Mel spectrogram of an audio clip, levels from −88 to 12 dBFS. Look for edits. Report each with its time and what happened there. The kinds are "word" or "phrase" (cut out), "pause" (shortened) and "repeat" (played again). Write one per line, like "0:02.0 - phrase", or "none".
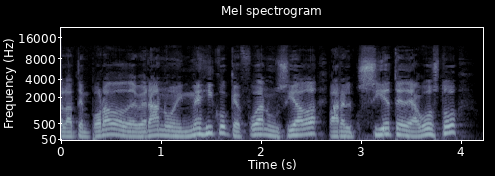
0:02.6 - pause
0:02.9 - word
